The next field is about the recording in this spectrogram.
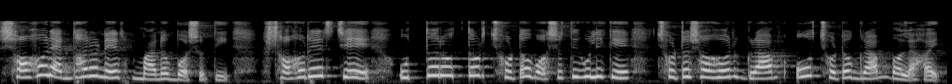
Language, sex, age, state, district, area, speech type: Bengali, female, 18-30, West Bengal, Paschim Bardhaman, rural, spontaneous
